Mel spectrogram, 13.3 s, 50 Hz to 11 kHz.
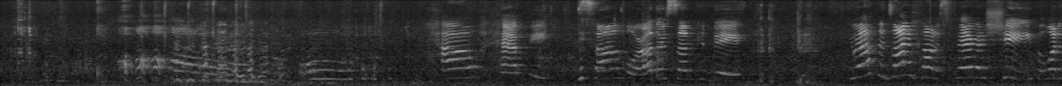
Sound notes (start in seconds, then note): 1.6 audience laughs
